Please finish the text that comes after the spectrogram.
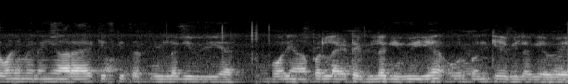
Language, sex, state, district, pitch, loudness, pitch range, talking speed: Hindi, male, Haryana, Rohtak, 130 Hz, -20 LUFS, 125-130 Hz, 265 wpm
